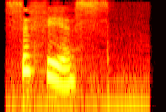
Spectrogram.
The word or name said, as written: scyphius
